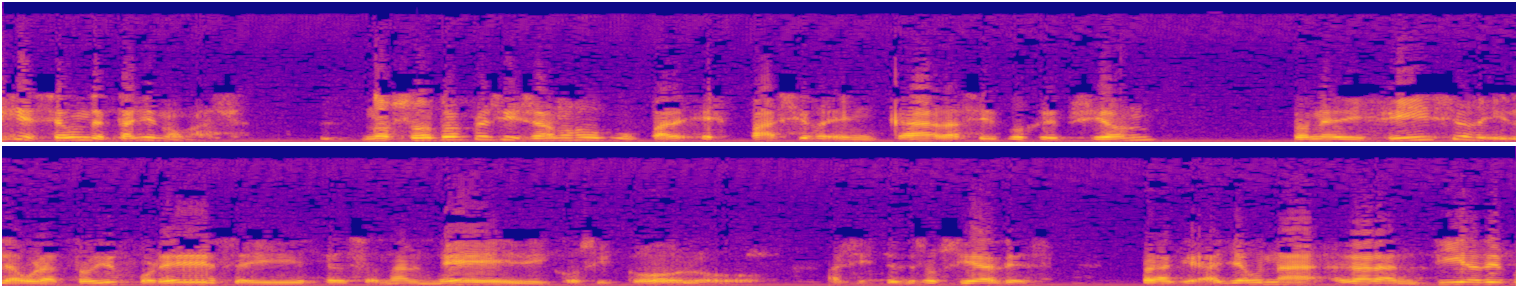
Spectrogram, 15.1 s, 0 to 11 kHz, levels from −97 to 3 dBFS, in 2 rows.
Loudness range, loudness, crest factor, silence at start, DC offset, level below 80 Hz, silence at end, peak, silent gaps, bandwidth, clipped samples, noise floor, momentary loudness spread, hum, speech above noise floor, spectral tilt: 3 LU; -17 LUFS; 18 dB; 0 s; under 0.1%; -48 dBFS; 0 s; 0 dBFS; none; 10.5 kHz; under 0.1%; -45 dBFS; 11 LU; none; 28 dB; -5.5 dB/octave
